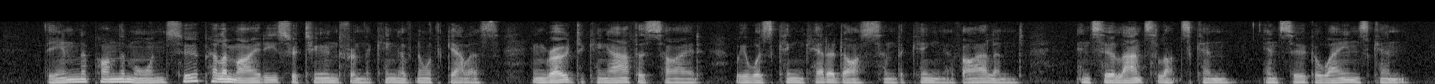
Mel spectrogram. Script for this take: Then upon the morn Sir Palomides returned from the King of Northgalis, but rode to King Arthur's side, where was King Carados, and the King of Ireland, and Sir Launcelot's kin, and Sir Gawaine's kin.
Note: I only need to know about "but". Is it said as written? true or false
false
